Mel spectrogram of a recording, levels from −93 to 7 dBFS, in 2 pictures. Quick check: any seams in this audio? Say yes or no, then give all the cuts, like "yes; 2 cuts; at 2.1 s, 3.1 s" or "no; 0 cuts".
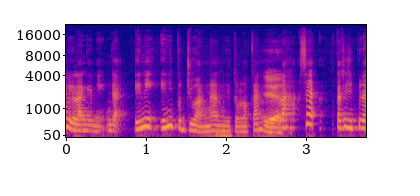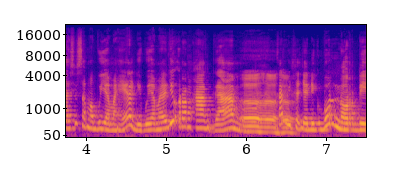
no; 0 cuts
